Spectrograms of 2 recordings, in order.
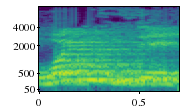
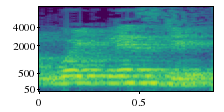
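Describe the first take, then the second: First: ওয়েডনেসডে said wenz-day, the first d silent; correct pronunciation. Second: ওয়েডনেসডে said as spelled, wed-nes-day with every letter; spelling pronunciation. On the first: Teacher showing viewers the right way to say ওয়েডনেসডে, silent d, wenz-day. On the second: Teacher showing viewers the wrong way to say ওয়েডনেসডে, every letter sounded out. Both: Shown as a demonstration. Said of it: "not ওয়েডনেসডে".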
